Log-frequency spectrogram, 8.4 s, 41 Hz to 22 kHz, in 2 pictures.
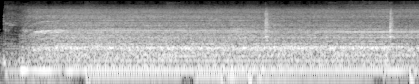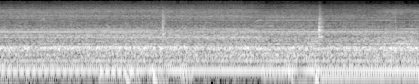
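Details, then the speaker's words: Newtry water-driven doser in a garden fertigation system, dosing calcium nitrate into a four-gallon watering: steady pump hum with a sharp click about every 1.5 seconds; the doser is pumping normally. "You can hear it working. The clicking sound is the doser. It's pumping. It's a water driven pump."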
